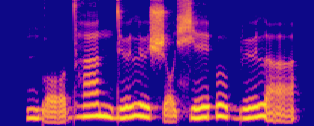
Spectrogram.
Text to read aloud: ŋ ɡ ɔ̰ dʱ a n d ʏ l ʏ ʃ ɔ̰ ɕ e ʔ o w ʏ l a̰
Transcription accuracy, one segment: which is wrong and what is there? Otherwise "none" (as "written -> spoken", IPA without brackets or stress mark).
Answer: w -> b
